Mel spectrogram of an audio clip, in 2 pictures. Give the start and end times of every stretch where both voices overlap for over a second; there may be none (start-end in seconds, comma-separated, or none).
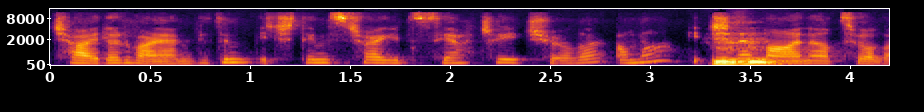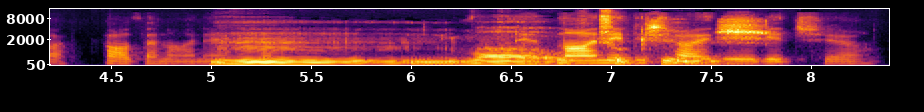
6.5-7.9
